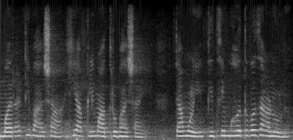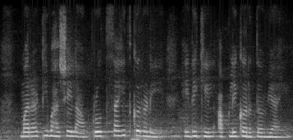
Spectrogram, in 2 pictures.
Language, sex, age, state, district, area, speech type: Marathi, female, 18-30, Maharashtra, Satara, urban, spontaneous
